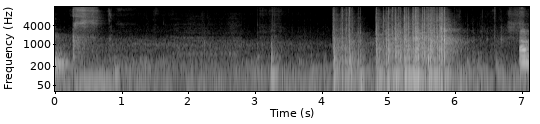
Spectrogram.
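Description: A Tarot Grand Luxe card deck is shuffled close by, with a brief riffle early on, then a longer, louder burst of crisp card flutter near the end.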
